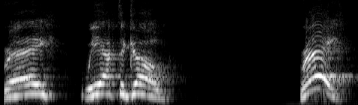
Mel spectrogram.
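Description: A man's voice: very high voice, lively intonation, extremely slow, fairly bright tone, full character voice. A man reading the part of a brash, urgent starfighter pilot in a script table read over a video call.

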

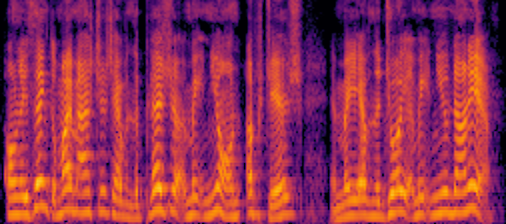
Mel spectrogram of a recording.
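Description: A man's voice: high-pitched, animated, fairly quick, gravelly, a bit bright, heavily acted. A man voicing a gleeful, teasing young manservant with jovial, mock-friendly chatter in a storybook reading.

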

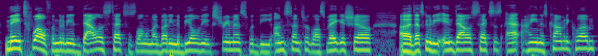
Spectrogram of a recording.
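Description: Man, forties, podcast host, getting over a cold, gravelly, jokey, studio mic. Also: a little high, fairly even intonation, fairly quick. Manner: gravelly, jokey, self-deprecating. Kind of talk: casual podcast chat. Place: small studio room. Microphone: studio mic on arm, headphones.

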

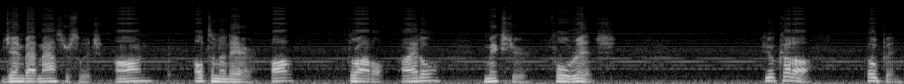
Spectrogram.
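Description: A man's voice: mid-range voice, takes it slowly, long pauses, a little hiss or hum, low-quality recording. A flight instructor in his forties, calling out a preflight checklist in a methodical, clipped way from a small plane cockpit on a headset.

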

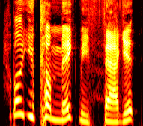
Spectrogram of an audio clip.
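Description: A man's voice: high-pitched, very animated, brisk, no room sound, clean studio sound, voice pushed up. A man voicing a drunk, belligerent young male bully in a story, crude and aggressive. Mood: drunken taunting. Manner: taunting, aggressive, shouting.

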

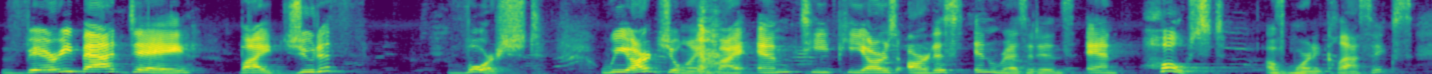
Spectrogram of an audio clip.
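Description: Unhurried female radio host on stage. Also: mid-range voice, animated. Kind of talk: live hosting to an audience. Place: live broadcast in library meeting room. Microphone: stage microphone.

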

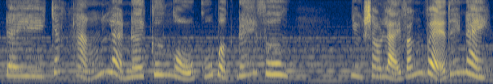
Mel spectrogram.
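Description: Very high-voiced young princess. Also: female voice, lively intonation, moderate pace, over music. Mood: weary, wondering. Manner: polite, earnest, hesitant. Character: gentle, timid, loyal young princess. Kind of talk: cartoon fairy-tale dubbing.

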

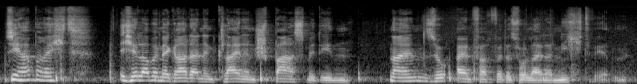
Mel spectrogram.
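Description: An actor playing a shrewd, self-assured professor who investigates crimes in a German audio drama, with formal, elaborate phrasing. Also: male voice, mid-range voice, animated, moderate pace, a bit bright, slight background noise. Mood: musing, wry. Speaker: detective professor.

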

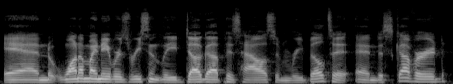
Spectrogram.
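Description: A man co-hosting a casual comedy podcast, telling stories in a joking, animated way and swearing casually. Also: lowish voice, normal speed. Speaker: podcast co-host. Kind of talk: casual comedic group chat.

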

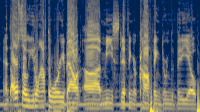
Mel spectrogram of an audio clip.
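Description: A young man with a cold and a slightly raspy voice, chatting casually as he narrates a game walkthrough. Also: lowish voice, fast talker, noisy background. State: has a cold. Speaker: let's play host. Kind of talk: casual gameplay commentary.

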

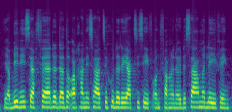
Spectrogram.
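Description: A woman's voice: on the low side, little pitch movement, brisk, darkish tone. A woman reading scripted news as a presenter, speaking with a Surinamese Dutch accent. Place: TV studio.

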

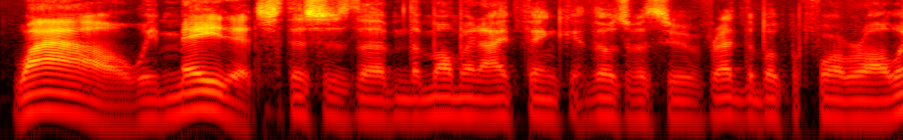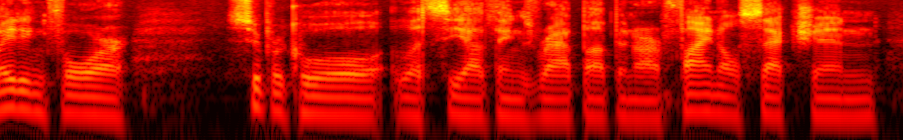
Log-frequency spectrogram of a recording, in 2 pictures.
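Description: A man in his thirties or forties giving an expressive, emphatic dramatic reading of an adventure novel. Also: sits low, moderate pace, dry recording. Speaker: audiobook reader and channel host. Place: small room at home with bookshelves. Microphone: close desk microphone.

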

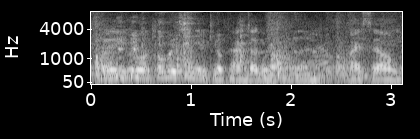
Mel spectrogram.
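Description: A man's voice: medium pitch, lively intonation, brisk. A young man speaking to the camera like a presenter during a group meal. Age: young adult. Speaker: idol group member. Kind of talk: casual chat over a meal. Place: busy restaurant, indoors. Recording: echoey room, loud restaurant noise.

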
